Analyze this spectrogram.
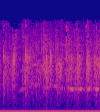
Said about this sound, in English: Shall we clap our hand for the Lord?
